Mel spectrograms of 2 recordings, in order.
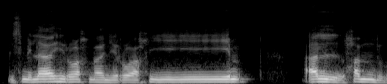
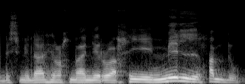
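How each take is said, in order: First: The two phrases are separated by a pause. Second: The two phrases run together without a pause. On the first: The reciter stops after the first verse. "Mais si je m'arrête" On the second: The recitation continues without stopping between verses. "si je m'arrête pas, euh, ça change"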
